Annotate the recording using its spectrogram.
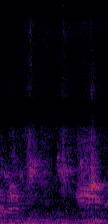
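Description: Near silence: quiet room tone, with a faint bird call near the end.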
